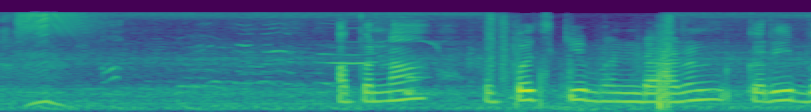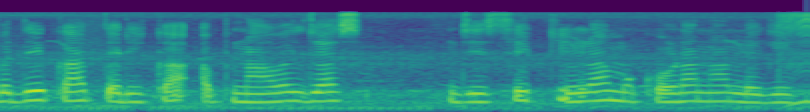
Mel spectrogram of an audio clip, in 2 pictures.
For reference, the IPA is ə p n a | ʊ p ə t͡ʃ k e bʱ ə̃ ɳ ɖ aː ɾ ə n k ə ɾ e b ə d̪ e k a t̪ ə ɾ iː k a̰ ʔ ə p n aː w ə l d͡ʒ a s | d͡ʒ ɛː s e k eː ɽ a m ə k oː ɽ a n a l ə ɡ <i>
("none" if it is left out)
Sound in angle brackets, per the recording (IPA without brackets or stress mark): e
